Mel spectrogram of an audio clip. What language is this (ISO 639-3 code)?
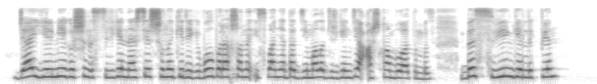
kaz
